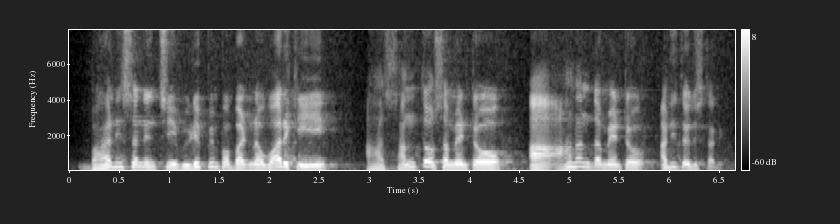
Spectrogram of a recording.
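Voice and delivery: ordinary talk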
